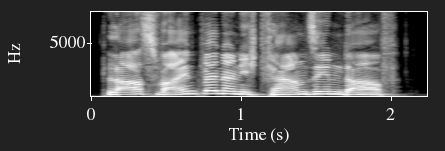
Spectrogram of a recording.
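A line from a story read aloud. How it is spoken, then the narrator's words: Called out. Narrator (German): rief Oskar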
